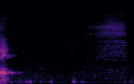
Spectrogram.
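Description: A man's voice trailing off at the end of a word, a second of near silence, then a short, faint breath in just before he speaks again.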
